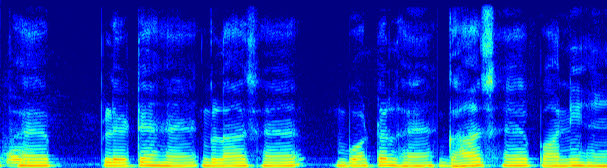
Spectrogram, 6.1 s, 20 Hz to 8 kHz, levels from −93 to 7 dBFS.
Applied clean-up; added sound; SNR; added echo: none; Brass instrument; 10 dB; none.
